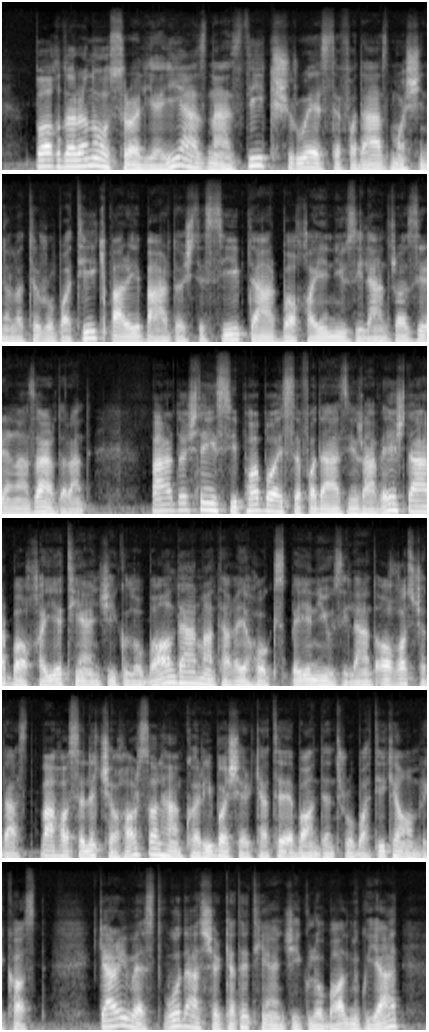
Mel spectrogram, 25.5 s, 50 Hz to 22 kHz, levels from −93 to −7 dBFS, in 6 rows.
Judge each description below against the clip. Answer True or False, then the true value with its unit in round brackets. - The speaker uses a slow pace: False (135 wpm)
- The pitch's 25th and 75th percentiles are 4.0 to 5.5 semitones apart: True (4.8 semitones)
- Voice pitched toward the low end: True (105 Hz)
